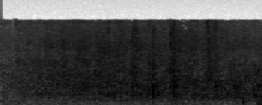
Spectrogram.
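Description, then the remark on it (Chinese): An audience claps steadily and densely at the end of a Buddhist dharma talk, a continuous crackling wash of many hands at an even level for a few seconds, with no voices. “鼓掌的意思是什么呢？”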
